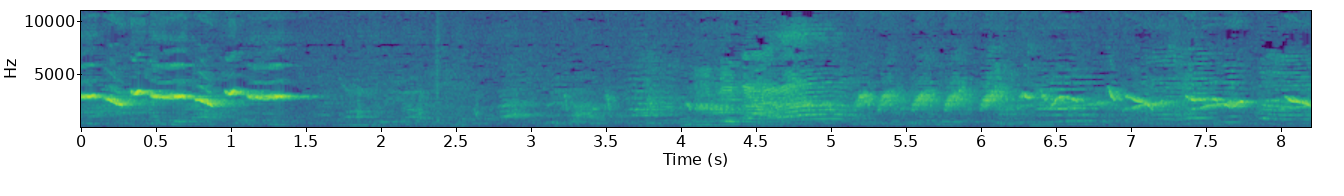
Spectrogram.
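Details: Repeated calling by a female Chinese hwamei, meant to excite the male, who stays restless; a loud burst of twisting whistles, a softer pause, then a dense run of rapid, clipped chattering notes and swoops.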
